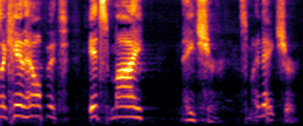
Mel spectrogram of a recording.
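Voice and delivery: very soft, halting scorpion's last words; acted dying scorpion, barely voiced; hushed confession. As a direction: let it fade to almost nothing, with pauses. Dying scorpion confesses as both sink.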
